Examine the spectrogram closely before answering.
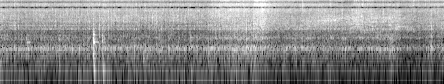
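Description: Melted butter and cream of mushroom soup sizzling steadily in a hot pot, with a single sharp knock about two seconds in and the sizzle swelling briefly around the middle.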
